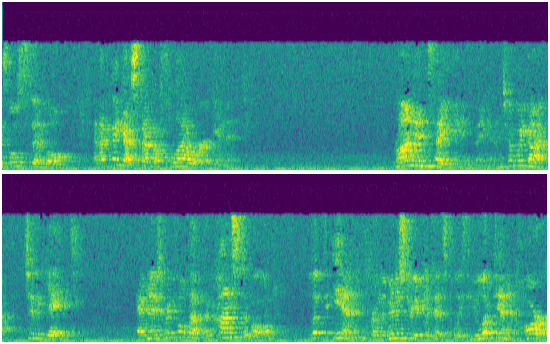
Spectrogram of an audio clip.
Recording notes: It was a bit of a challenging day for the sound system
